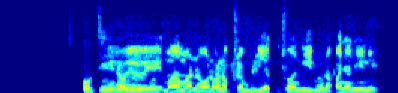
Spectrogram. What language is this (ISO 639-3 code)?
swa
